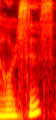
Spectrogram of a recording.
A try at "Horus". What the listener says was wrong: No. Oh, it's not horse. It's Horace. Horace. That's my pronunciation. Yeah, Horace.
